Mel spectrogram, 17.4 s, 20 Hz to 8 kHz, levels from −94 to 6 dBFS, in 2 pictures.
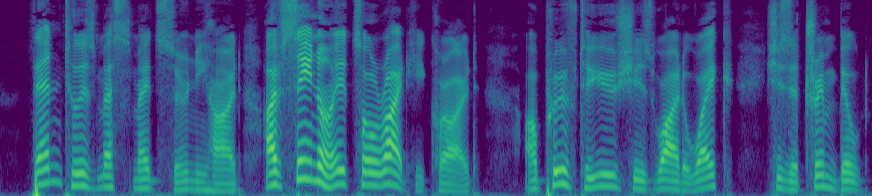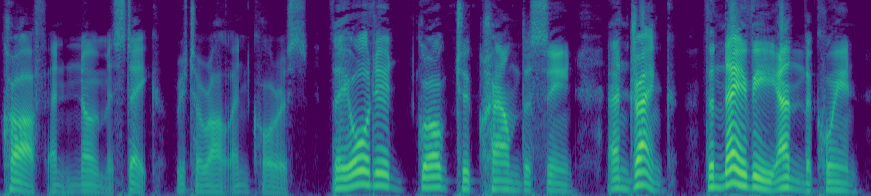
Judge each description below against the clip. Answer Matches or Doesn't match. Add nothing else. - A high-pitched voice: Doesn't match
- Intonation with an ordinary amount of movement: Doesn't match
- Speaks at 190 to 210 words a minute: Doesn't match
